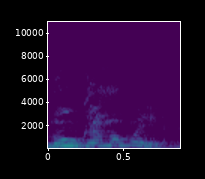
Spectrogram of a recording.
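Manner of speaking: high, urgent yell to clear a path; shouted command. Acted. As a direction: shove through the crowd, yelling. Deku pushing through crowd.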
